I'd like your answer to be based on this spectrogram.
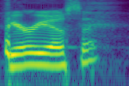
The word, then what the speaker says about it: Furiosa: She is the better Fury Rosa. You guys know what I'm saying. Furiosa.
